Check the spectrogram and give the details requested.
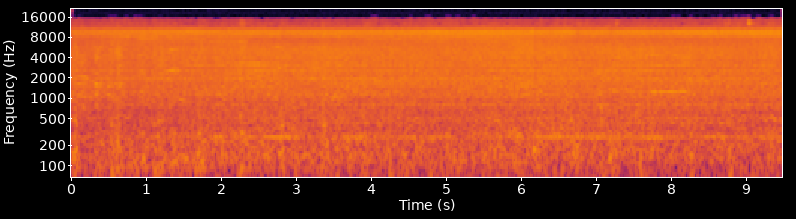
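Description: Passenger coaches of a train rolling past close by: a steady rumble of steel wheels on the rails.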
